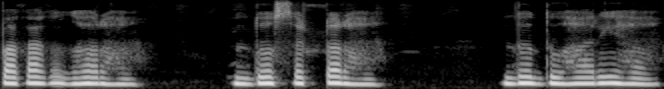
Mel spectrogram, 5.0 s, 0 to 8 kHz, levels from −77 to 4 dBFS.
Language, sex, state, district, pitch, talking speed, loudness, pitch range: Hindi, female, Jharkhand, Palamu, 200 Hz, 120 wpm, -14 LUFS, 190-210 Hz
